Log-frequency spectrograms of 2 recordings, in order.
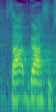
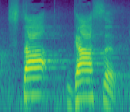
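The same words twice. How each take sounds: First: Said in the usual way. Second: Slow, heavy stop gossip, each word set down; firm command. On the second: Shown as a demonstration. Preacher commanding the church to stop gossip, firm and slow. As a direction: lay down Stop gossip like a rule.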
